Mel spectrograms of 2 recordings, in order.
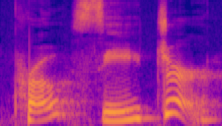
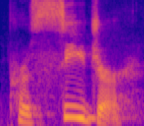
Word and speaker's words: procedure: Procedure has three syllables, procedure, with the emphasis on the second syllable, procedure, procedure. Now listen to the third syllable, procedure. See, it's spelled with a D, but most native speakers say it like a J, procedure, procedure, procedure.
